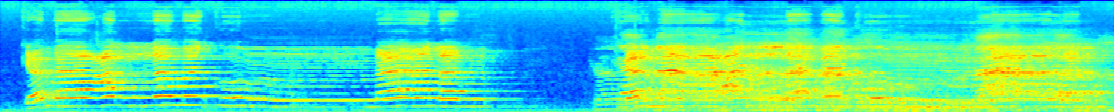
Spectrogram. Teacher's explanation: Mim sukun kemudian mim. Ini idgham mim. Tahan 2 harakat.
